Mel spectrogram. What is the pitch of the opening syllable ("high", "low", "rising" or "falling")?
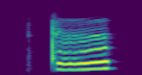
rising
